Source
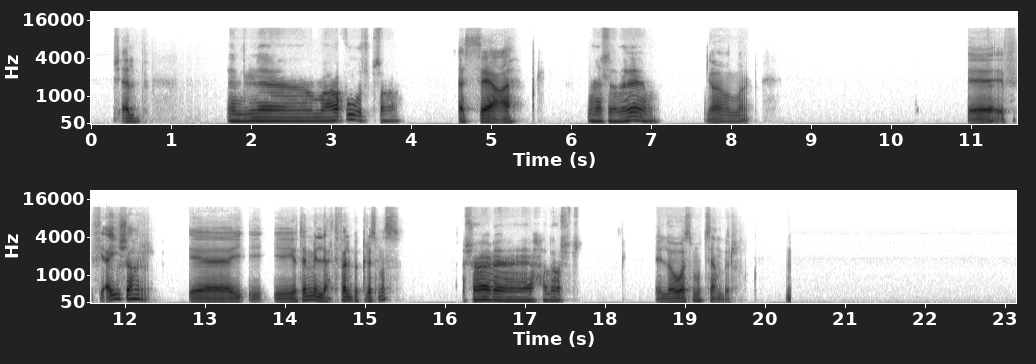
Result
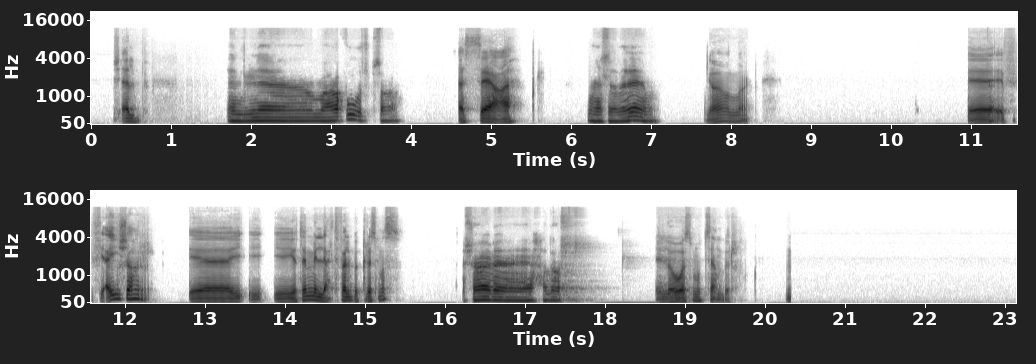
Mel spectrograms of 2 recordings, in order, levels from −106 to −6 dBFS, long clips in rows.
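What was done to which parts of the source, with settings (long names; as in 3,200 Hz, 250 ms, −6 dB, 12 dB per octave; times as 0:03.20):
0:17.42–0:18.75: thrown reverb, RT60 0.86 s, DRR 2 dB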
